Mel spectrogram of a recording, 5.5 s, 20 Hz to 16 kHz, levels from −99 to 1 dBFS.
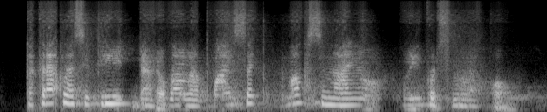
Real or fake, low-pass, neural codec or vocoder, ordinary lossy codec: fake; 14.4 kHz; codec, 44.1 kHz, 0.9 kbps, DAC; Opus, 24 kbps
